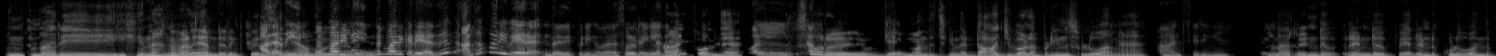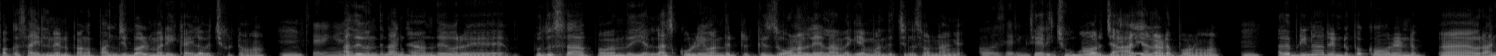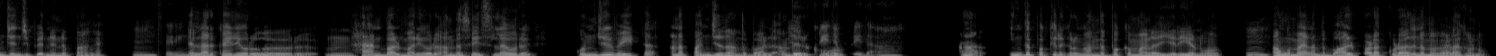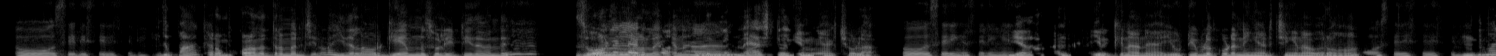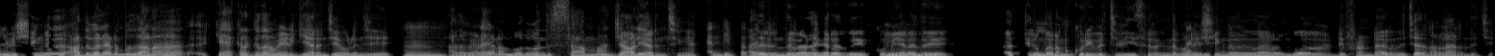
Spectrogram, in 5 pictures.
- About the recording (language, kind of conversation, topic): Tamil, podcast, பள்ளிக்கால நண்பர்களோடு விளையாடிய நினைவுகள் என்ன?
- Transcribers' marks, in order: drawn out: "மாதிரி"; laughing while speaking: "நாங்க விளையாண்டு"; other noise; in English: "கேம்"; other background noise; in English: "டாட்ஜ் பால்"; in English: "சைடுல"; drawn out: "ஒரு"; in English: "ஜோனல்லைலாம்"; in English: "ஹேண்ட்பால்"; in English: "சைஸ்ல"; laughing while speaking: "ஜோனல் வரைக்கும்"; in English: "ஜோனல்"; in English: "ஜோனல் லெவல"; in English: "கேம் நேஷனல் கேமுங்க ஆக்சுவலா"; in English: "யூடியூப்ல"; laughing while speaking: "விலகுறது, குமியறது, அ, திரும்ப நம்ம குறி வச்சு வீசுறது இந்த மாதிரி விஷயங்கள்லாம்"; chuckle; in English: "டிஃபரெண்டா"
